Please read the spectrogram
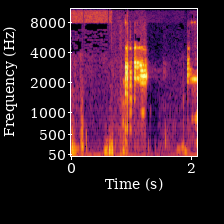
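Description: A few sharp clicks, then a short burst of sound about a second in, coming over a video-call line as a participant's microphone opens.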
